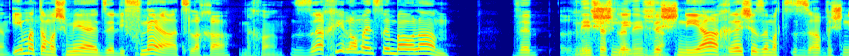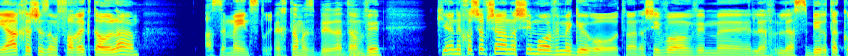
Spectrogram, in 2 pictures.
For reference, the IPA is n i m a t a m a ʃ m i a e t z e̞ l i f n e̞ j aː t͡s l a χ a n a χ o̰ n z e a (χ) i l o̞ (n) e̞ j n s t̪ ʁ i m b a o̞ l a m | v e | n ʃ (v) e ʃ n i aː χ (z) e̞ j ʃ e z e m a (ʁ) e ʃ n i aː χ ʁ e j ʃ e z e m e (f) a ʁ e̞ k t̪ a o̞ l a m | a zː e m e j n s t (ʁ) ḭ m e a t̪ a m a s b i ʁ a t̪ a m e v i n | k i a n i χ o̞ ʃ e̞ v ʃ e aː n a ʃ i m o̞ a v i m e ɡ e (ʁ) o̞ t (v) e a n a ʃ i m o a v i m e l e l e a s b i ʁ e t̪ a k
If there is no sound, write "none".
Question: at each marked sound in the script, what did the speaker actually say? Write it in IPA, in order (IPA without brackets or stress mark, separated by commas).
χ, m, v, ʁ, v, f, ʁ, ʁ, v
